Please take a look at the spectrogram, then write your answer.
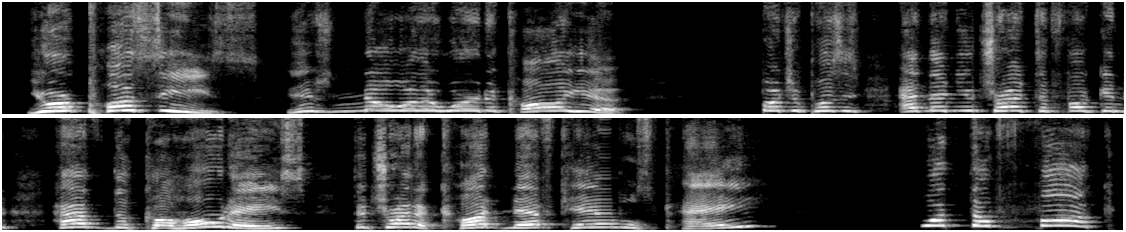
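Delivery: shrill outraged rant at the producers; high-pitched rant. Real, not acted. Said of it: "That was a rant".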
